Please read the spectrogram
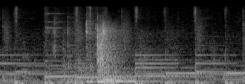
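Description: Over background music, an Electrolux microwave oven door is pulled open about a second in, its latch releasing with one short, sharp sound.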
